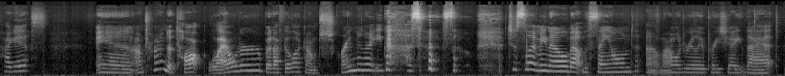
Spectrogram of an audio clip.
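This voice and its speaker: A woman's voice: medium pitch, fairly bright tone. A woman, hosting a casual crochet vlog from her home craft room. She chats to viewers in a scattered, friendly way with many fillers. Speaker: crochet podcast host. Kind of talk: casual chat to camera. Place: small home craft room with yarn shelves.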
